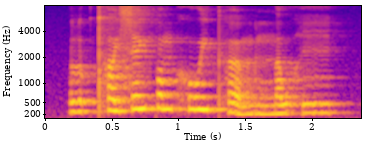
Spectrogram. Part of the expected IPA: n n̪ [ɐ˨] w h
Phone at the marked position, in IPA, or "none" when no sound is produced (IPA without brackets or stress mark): ɐ˨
